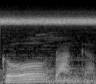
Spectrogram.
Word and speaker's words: Gauranga: Mantra we'll be adding is Go Ranga mantra, divided into 4 syllables. Go, Ra, Ang, Ga. So as we inhale, we say the mantra Go Ranga in our mind, and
